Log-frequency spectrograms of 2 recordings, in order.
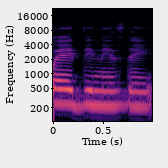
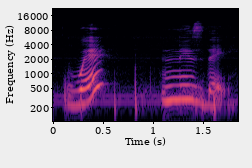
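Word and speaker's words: Wednesday: disse para vocês que a letra D da palavra weenes de quarta é uma letra silenciosa ela existe na escrita mas na fala ela não é pronunciada então eu não falo ednes de eu falo direto ué Nis Day sem o Day Vamos para o próximo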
